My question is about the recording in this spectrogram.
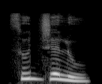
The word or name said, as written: ಸುಜ್ಜುಲು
